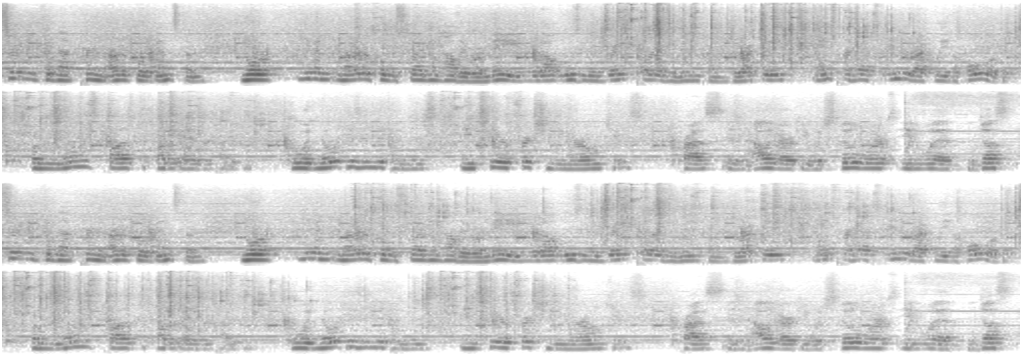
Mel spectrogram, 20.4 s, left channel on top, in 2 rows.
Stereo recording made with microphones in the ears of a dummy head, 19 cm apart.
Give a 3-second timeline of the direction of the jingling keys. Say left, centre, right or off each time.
off, right, left, right, right, right, off.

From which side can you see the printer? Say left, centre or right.
left.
